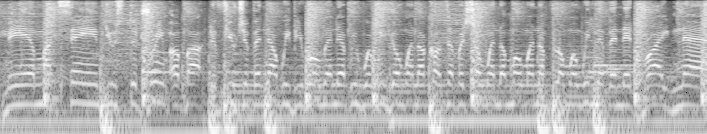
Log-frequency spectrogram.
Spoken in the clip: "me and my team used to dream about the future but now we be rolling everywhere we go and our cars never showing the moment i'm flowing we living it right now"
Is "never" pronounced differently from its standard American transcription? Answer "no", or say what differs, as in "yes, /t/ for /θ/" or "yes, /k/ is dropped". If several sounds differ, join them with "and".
yes, /p/ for /v/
